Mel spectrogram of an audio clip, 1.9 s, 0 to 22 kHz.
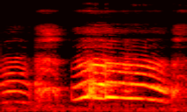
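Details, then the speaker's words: Baby crying after being put down on the bed around 7 pm playtime, not hit: loud, strained wailing in repeated bursts with brief pauses, stops when picked up; ordinary infant crying. "பாருங்க நம்ம அடிக்கவே இல்ல. ஆனா heavy அழுக இங்க பாருங்க just ஒரே second அவ்ளோதான். இதுதான் இவங்களோட அழுகு பாருங்க."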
